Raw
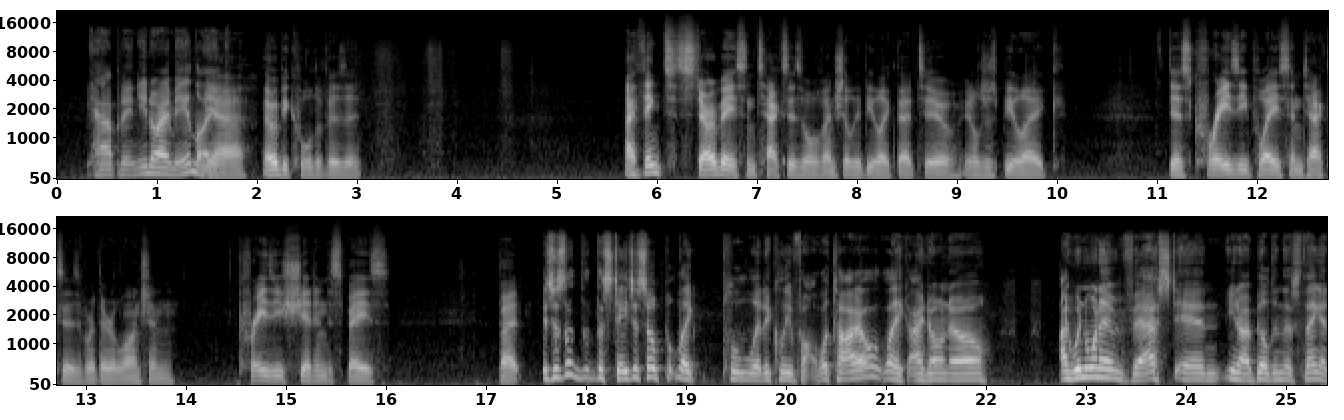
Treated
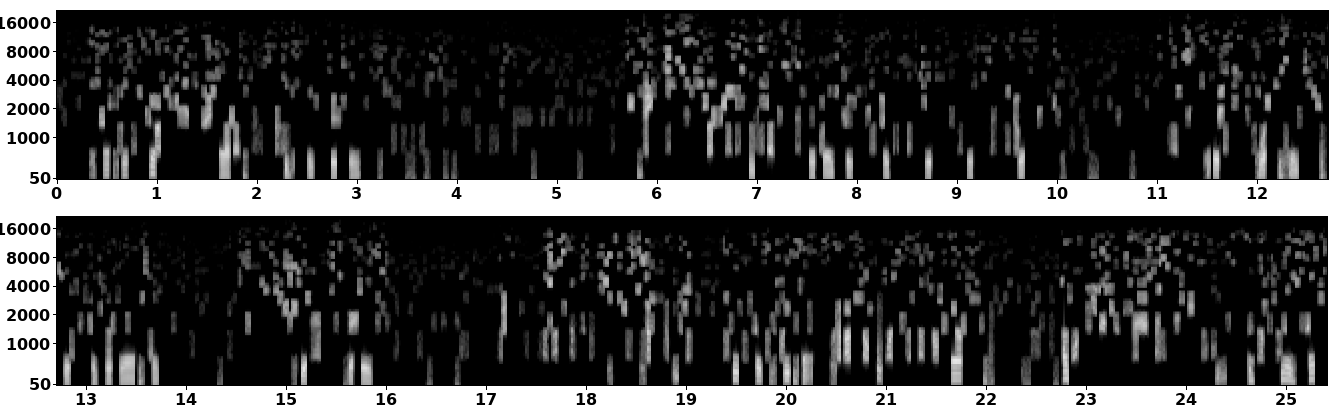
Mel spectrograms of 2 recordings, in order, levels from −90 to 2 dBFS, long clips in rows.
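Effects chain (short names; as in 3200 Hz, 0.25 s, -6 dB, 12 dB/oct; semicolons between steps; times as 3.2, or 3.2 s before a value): random spectral dropouts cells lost 83%; 5.98–6.79 dynamic EQ 6900 Hz, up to +7 dB, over -53 dBFS, Q 2.3; maximiser +15.5 dB; gain -1 dB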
